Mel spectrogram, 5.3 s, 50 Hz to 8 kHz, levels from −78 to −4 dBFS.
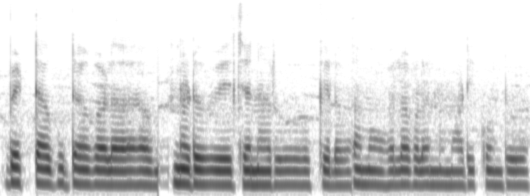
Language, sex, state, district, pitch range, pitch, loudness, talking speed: Kannada, female, Karnataka, Dharwad, 165-175 Hz, 165 Hz, -29 LUFS, 100 wpm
